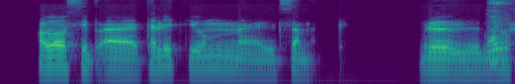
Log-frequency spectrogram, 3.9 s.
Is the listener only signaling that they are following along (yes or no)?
yes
